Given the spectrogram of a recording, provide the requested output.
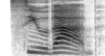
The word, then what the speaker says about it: ciudad: For example, centro, ciudad. In much of Spain, this sound is pronounced like the TH sound in the English word think.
